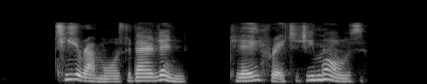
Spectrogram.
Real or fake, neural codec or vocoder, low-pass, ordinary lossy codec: fake; autoencoder, 22.05 kHz, a latent of 192 numbers a frame, VITS, trained on one speaker; 7.2 kHz; MP3, 48 kbps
